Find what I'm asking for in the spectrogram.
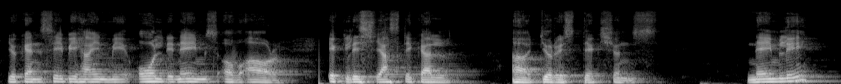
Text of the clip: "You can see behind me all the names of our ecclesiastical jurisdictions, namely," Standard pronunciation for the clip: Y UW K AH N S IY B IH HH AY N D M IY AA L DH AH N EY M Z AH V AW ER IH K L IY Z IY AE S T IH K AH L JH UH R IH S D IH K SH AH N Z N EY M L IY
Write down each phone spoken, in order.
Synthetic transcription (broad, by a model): Y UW K AH N S IY B IH HH AY N D M IY AA L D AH N EY M S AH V AW ER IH K L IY S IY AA S T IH K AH L JH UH R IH S D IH K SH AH N S N EY M L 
